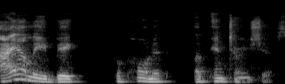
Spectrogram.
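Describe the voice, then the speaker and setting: Somewhat breathy, a man speaks at a medium pitch with fairly even intonation. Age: 60s. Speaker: aerospace defense industry speaker, former Air Force officer. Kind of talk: webinar Q&A.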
